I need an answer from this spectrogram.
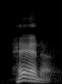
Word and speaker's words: Hannah: Elkanah, and her name rhymes with Elkanah. Hannah.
